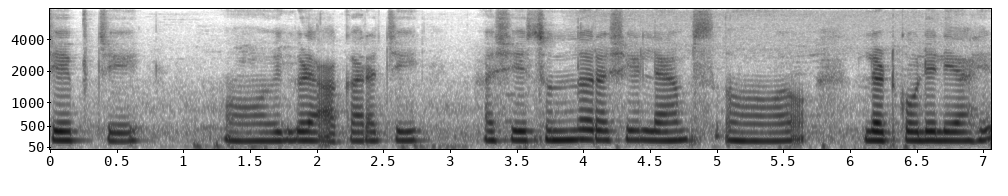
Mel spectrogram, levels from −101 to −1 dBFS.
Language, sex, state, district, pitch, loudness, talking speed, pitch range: Marathi, female, Maharashtra, Pune, 190 Hz, -18 LUFS, 70 wpm, 185-200 Hz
